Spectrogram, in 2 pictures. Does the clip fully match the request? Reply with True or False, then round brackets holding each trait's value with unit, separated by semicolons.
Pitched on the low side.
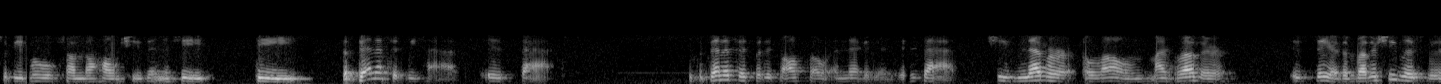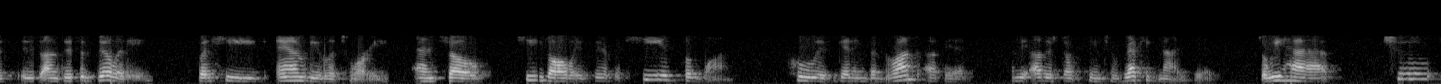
False (160 Hz)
